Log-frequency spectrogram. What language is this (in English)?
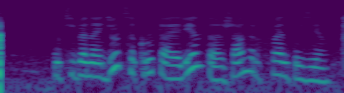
Russian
